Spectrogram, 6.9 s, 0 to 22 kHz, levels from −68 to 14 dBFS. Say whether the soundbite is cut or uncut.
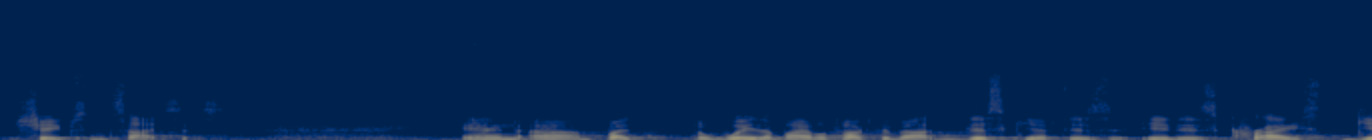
uncut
